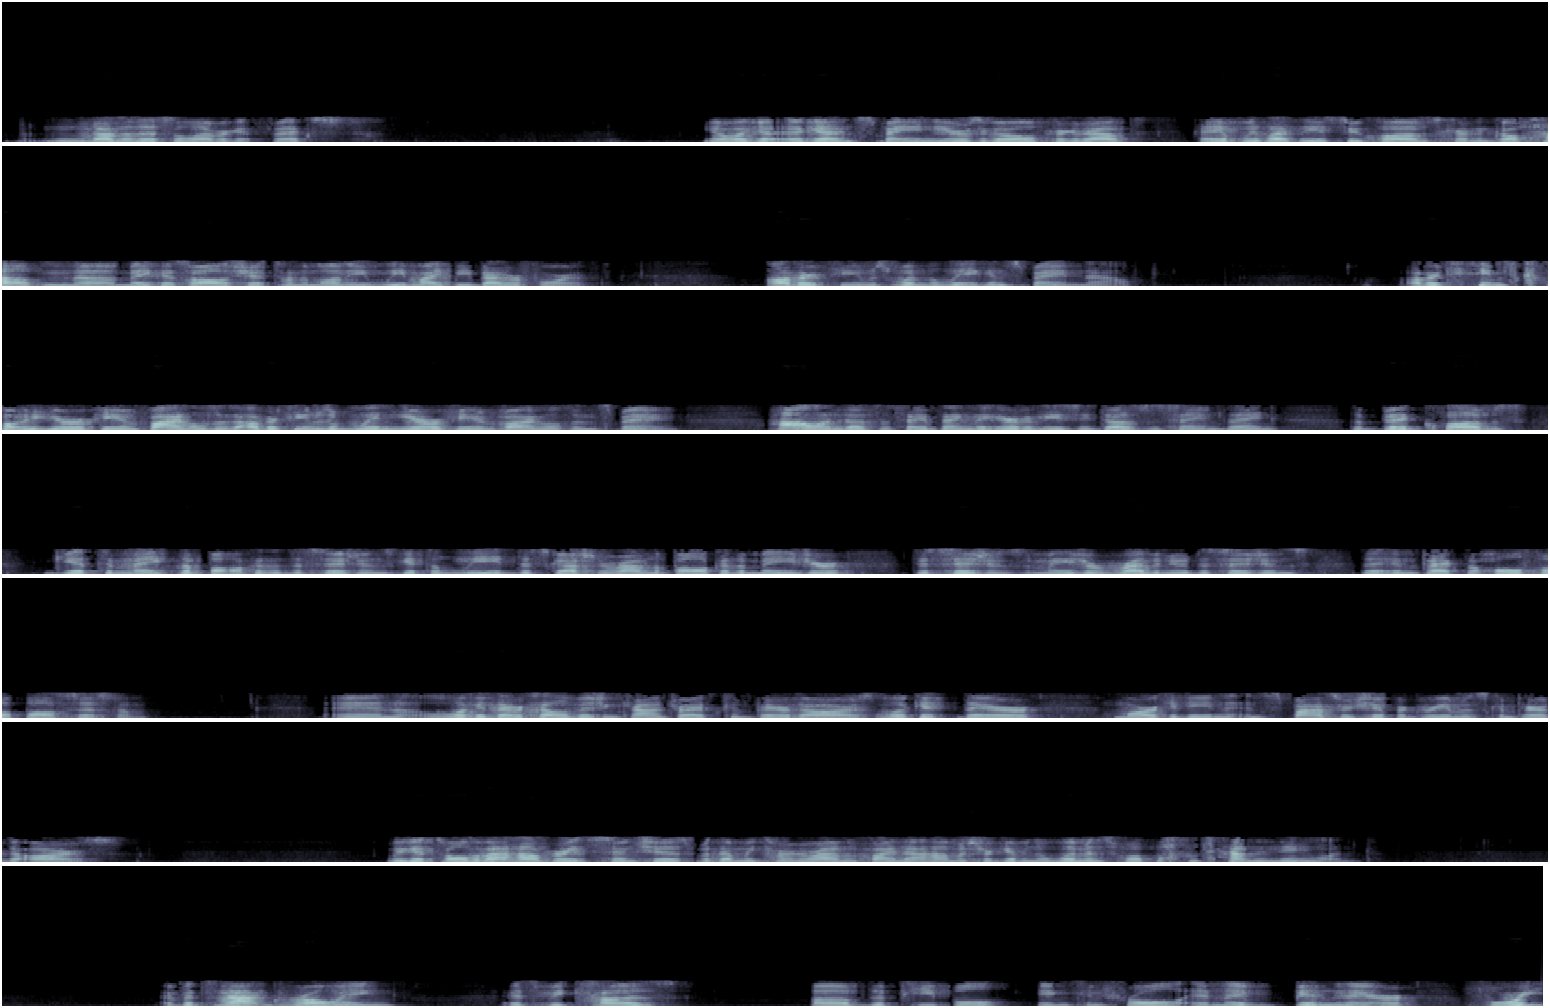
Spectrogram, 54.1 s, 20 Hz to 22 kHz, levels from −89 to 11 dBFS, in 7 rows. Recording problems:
garbled, watery; badly; nothing above 4 kHz
abrupt cut into speech; at the end

